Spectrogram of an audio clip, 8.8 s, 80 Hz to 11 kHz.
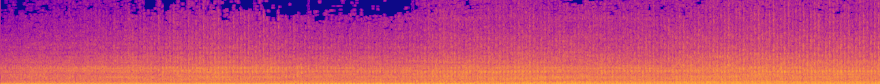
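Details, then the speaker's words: R2.8 Cummins diesel swapped into a 1997 Jeep Wrangler, first start-up with gauges not hooked up; steady even diesel clatter at a settled idle, no misses or knocks, sounds good and healthy. "well I was idling or it sounds good I'm too nervous"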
